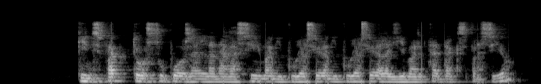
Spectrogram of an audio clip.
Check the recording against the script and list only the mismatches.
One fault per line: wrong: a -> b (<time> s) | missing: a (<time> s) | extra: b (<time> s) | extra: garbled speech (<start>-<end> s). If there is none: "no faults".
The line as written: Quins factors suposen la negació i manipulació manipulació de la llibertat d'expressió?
no faults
